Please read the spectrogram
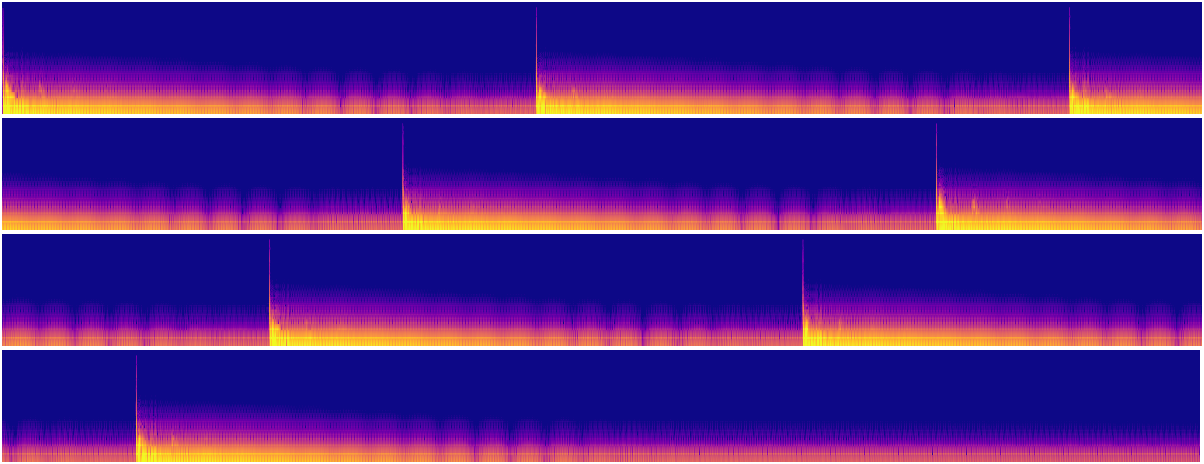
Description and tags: Basspad (Desolate)
bass, figure, pad, synth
